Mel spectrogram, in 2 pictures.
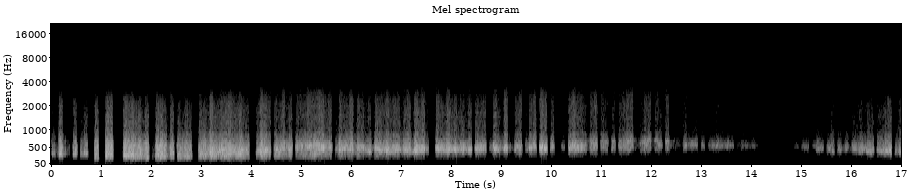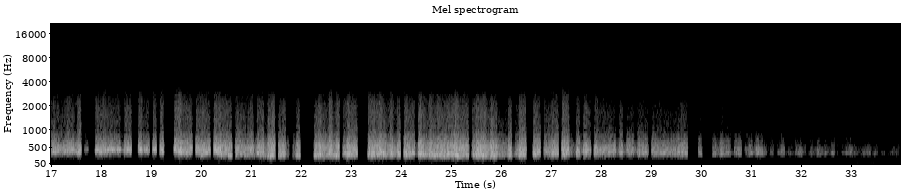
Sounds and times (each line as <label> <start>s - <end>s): Fragmented Wind Sound 0.0s - 14.0s
Fragmented Wind Sound 15.0s - 31.3s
